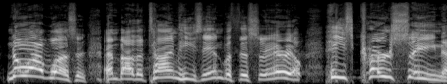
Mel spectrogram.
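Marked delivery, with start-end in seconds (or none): 0.1-0.9 high, loud, forceful denial; strong man's loud blunt denial; big tough fisherman. Retold or imitated. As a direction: bark it like a burly fisherman. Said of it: "big, strong, tough Apostle Peter".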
